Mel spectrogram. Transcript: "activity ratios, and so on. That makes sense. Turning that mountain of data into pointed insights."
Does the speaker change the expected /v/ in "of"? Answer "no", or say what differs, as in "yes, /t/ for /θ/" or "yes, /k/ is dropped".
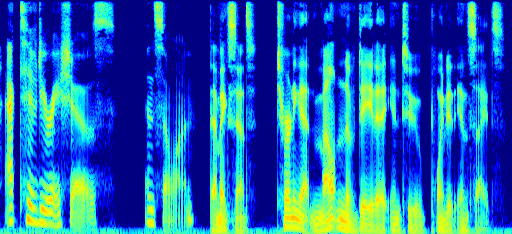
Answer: no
